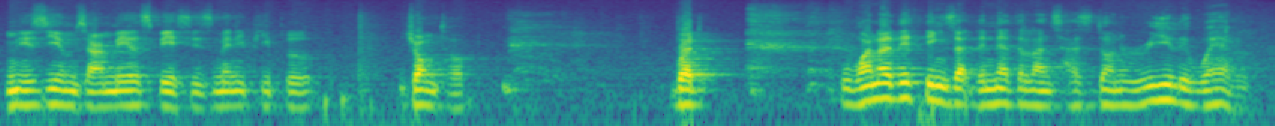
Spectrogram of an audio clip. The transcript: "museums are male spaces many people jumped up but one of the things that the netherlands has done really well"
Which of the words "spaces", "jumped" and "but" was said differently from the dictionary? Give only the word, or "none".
none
